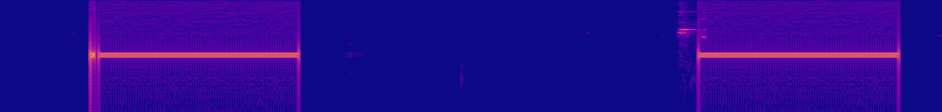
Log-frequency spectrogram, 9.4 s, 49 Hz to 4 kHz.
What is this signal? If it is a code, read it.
Ringback tone (North America), 440 + 480 Hz.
